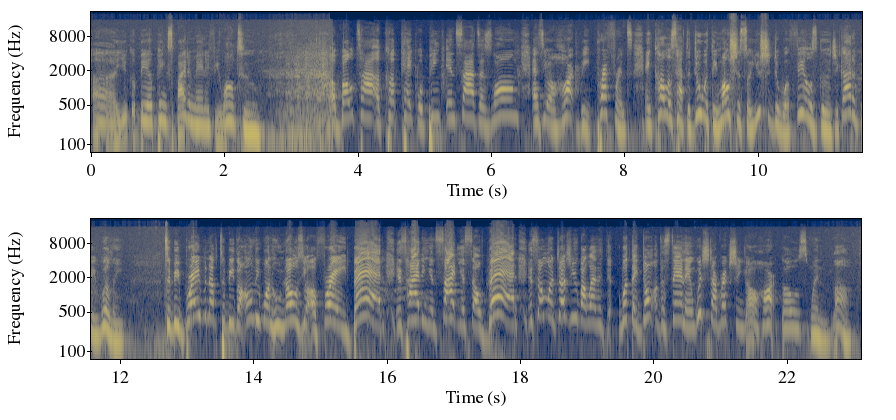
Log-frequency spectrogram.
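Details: Adult woman speaking; normal speech.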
